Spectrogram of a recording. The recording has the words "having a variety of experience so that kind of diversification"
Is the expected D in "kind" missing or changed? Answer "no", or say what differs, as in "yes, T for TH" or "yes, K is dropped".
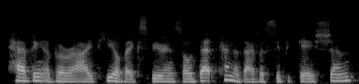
no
